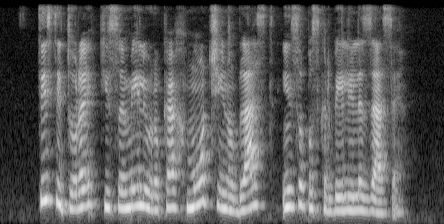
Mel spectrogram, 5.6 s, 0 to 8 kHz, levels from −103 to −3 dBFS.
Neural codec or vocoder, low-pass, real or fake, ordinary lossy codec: vocoder, 44.1 kHz, 80 mel bands, Vocos; 7.2 kHz; fake; none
